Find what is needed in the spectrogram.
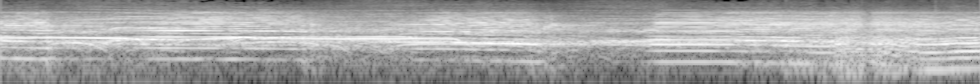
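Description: Stratocaster-style electric guitar playing a blues solo with string bends and held, wavering notes over a bass guitar. A new run of sustained notes begins about two-thirds of the way in.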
